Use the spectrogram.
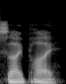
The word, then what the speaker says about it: SciPy: two sub libraries scipy and sklearn sigh pi pronounced sigh pi is a python-based ecosystem of open source software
